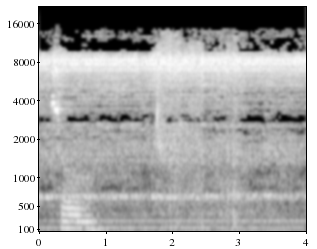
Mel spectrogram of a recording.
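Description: A steady machine-like hum with a constant hiss running underneath, unchanging in pitch and level.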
